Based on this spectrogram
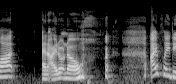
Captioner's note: laughs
